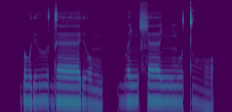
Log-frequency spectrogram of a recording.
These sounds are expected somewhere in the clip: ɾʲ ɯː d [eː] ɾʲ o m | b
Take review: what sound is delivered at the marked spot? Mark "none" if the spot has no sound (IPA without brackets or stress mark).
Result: ɛː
